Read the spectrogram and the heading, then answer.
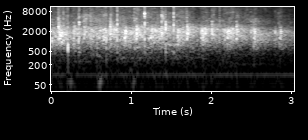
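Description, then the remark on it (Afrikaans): Many people clap steadily, a dense wash of applause holding at the same strong level throughout before easing slightly at the end. “So um, geef haar 'n klap.”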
